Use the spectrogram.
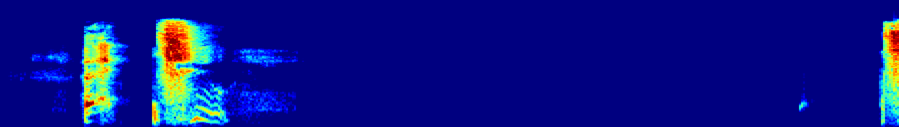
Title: Loud and strong sneezes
